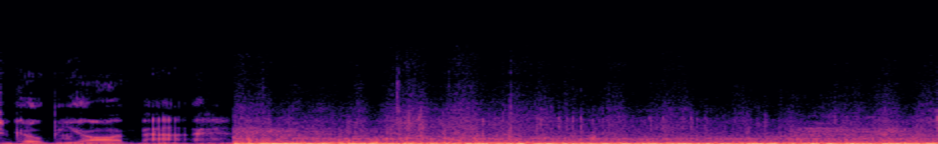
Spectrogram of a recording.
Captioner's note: engine rumbling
